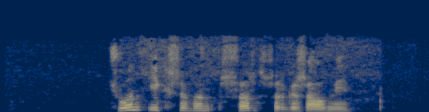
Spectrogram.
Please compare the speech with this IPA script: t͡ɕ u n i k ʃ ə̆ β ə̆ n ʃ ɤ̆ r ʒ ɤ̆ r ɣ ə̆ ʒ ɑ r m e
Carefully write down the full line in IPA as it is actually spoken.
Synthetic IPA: t͡ɕ u n i k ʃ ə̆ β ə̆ n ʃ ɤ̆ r ʃ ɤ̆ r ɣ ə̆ ʒ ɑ l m e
